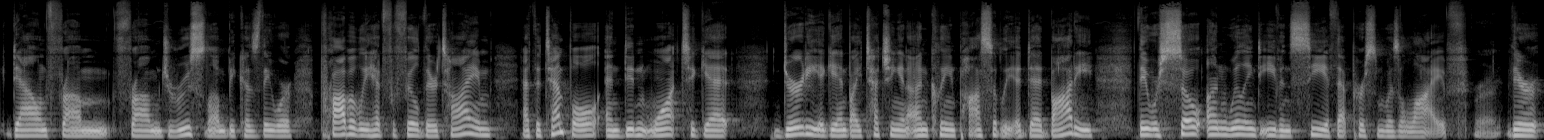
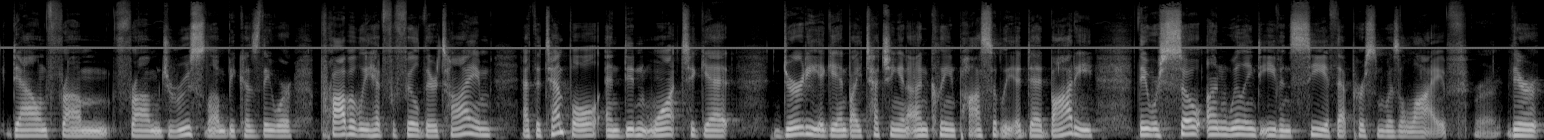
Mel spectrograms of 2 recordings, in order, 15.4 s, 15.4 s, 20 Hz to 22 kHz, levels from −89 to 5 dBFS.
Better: first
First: none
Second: high-pitched whine; noticeable; throughout; 5.5 kHz, 20 dB below the speech

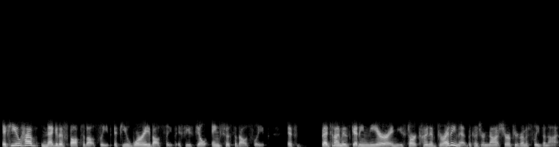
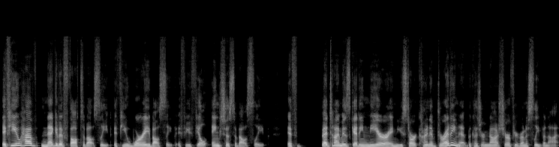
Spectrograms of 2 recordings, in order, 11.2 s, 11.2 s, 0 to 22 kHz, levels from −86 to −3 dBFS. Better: second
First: phone-call audio; nothing above 3 kHz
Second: none

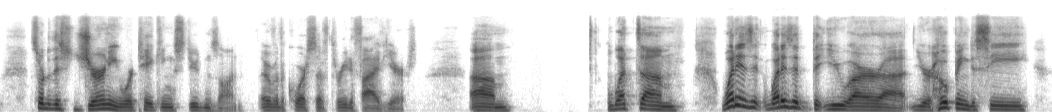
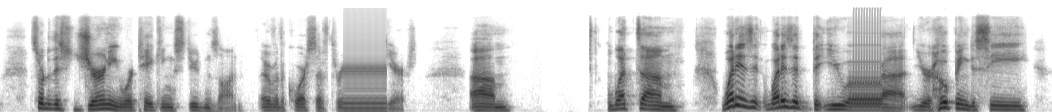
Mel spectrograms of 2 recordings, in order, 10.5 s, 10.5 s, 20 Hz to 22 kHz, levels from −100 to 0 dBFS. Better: first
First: none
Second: audio freezing; at 3.5 s and at 8.5 s

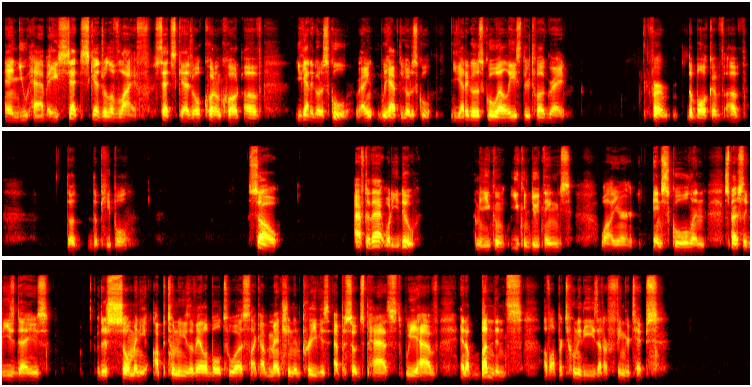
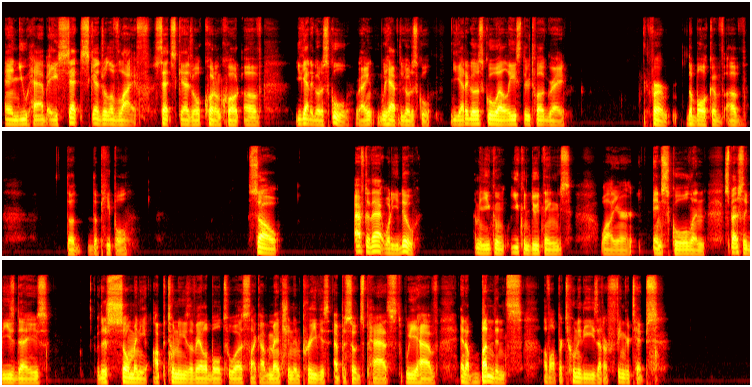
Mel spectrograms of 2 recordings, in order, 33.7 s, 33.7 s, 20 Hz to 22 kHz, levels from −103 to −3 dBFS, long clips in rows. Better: second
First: thin; somewhat; fading below 300 Hz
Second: none

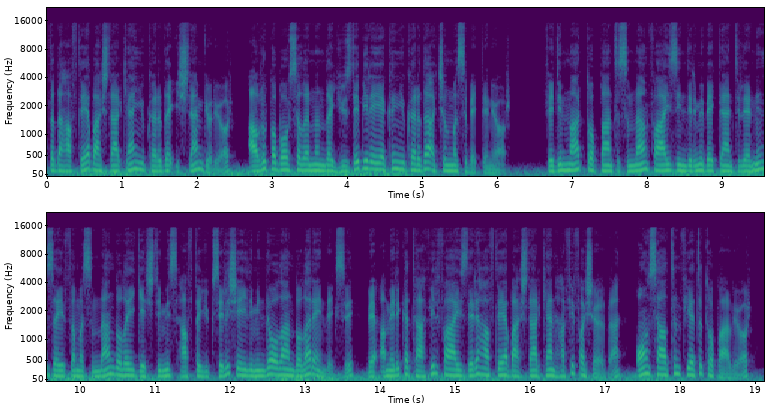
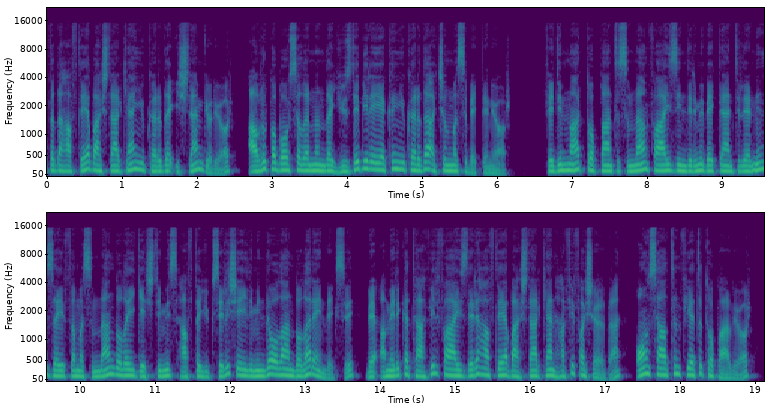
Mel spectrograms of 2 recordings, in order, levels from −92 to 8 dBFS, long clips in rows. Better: second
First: low rumble; faint; throughout; 25 dB below the speech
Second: none

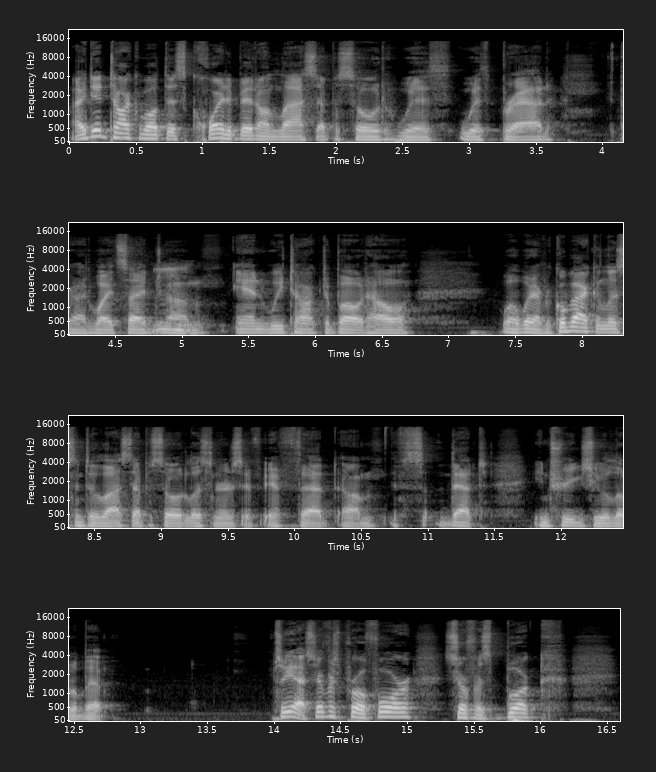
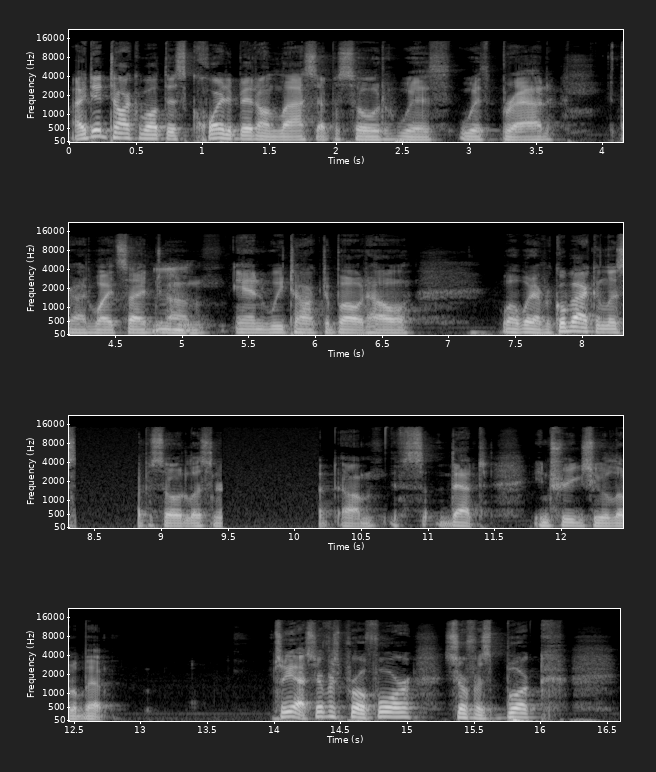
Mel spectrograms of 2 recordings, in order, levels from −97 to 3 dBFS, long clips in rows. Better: first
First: none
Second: audio cutting out; at 8.5 s and at 9.5 s for 0.5 s

